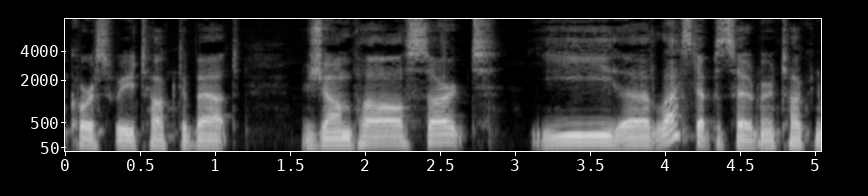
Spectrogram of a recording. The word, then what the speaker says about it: Sartre: So the French teacher at my school says Sartre is fine, but technically it's Sartre, but Sartre with a French accent, which I cannot reproduce.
